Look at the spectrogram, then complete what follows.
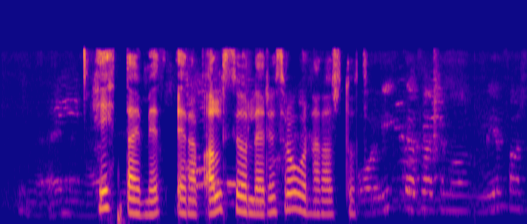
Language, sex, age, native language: Icelandic, female, 30-39, Icelandic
